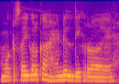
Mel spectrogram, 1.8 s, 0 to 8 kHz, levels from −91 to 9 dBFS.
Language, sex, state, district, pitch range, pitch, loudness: Hindi, male, Uttar Pradesh, Shamli, 135-160 Hz, 145 Hz, -13 LUFS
